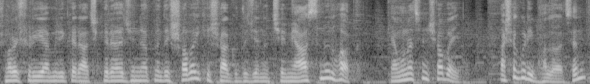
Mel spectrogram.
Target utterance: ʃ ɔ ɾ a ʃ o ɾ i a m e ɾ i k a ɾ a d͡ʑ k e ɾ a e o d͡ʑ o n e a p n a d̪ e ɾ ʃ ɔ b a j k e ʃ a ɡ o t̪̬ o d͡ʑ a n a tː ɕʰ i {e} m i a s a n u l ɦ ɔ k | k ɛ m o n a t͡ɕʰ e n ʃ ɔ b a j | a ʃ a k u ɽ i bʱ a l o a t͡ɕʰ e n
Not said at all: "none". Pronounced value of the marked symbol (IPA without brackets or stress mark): a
